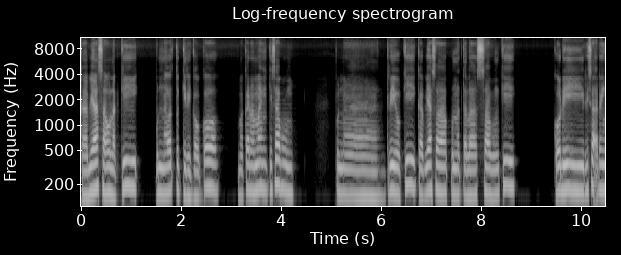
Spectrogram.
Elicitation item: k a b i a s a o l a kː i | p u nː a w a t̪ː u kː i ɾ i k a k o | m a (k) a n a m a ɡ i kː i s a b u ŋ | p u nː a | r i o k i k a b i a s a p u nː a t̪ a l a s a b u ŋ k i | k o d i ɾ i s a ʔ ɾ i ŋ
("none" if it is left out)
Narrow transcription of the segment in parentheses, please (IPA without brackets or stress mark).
k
